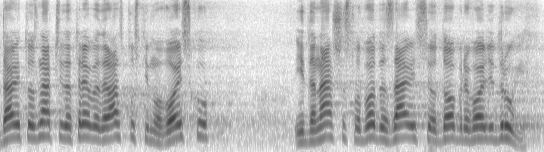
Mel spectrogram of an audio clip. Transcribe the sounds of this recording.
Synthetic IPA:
d̪alit̪o̞znaːt͡ʃid̪at̪ɾɛbad̪aɾaspust̪imoʋo̞jsku | id̪anaʃaslˠo̞bo̞d̪azaːʋisiod̪ːo̞bɾoʋo̞ʎed̪ɾuɡḭx

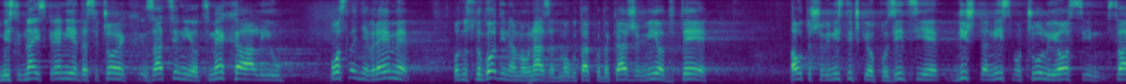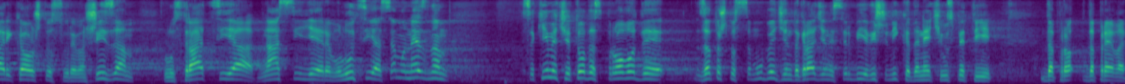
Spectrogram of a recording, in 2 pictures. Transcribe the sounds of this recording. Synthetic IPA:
mislimnajskɾenije̞d̪ase̞t͡ʃo̞ʋe̞kzat̪seniod̪sme̞xaːliu | po̞sled̪ɲe̞ʋɾeːme̞ | o̞d̪no̞sno̞ɡo̞d̪inamaunazad̪mo̞ɡut̪ako̞d̪akaːʒemːiːo̞d̪t̪eː | aut̪o̞ʃoʋinist̪it͡ʃke̞opo̞zit̪sije̞niʃt̪aniːsmo̞t͡ʂulio̞simst̪ʋaːɾikao̞ʃt̪o̞suɾeʋanʃizamlust̪ɾaːt̪sijanaːsiʎe̞ɾeʋo̞luːt̪sijasamo̞neznam | sakime̞t͡ɕet̪o̞ːd̪aspɾo̞ʋo̞d̪ezat̪o̞ʃt̪o̞samubed͡ʑend̪aɡɾad͡ʑanesr̩bije̞ʋiʂenikad̪aneːt͡ɕeuspet̪i | d̪ad̪apɾeʋaɾi

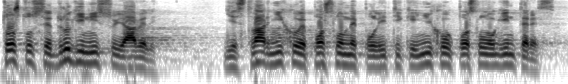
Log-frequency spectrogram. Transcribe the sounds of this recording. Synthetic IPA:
t̪oːʃt̪o̞sed̪ɾuɡiniːsujaːʋilḭ | jest̪ʋaːɾɲixoʋe̞po̞slˠoʋnepolit̪ikeiɲixoʋoɡ̚poslˠoʋnoɡint̪eɾesḁ

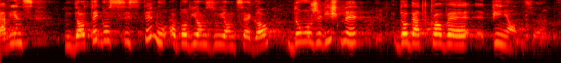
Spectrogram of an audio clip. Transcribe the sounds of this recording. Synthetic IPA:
avʲjɛnt̪s | d̪ɔt̪ɛɡɔsɘst̪ɛmuʔɔbɔvʲjɔ̃w̃zujɔnt̪sɛɡɔd̪ɔwɔʐɘlʲiɕmɘd̪ɔd̪at̪kɔvɛpʲjeɲɔ̃nd̪zɛ

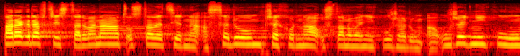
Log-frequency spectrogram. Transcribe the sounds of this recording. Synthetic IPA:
paɾaɡɾaft̪r̥ɪst̪advanaːt͡st̪ʔo̞t̪st̪avɛt͡sjɛdnaʔasɛdumpr̝̥ɛxo̞dnaːʔust̪ano̞vɛɲiːkuːraduːmʔa̰ʔuːr̝ɛdɲiːkuːm

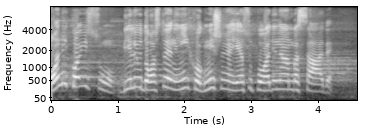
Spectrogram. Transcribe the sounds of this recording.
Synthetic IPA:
o̞niko̞jisubiːliud̪o̞st̪ojaniɲixoʋo̞ɡmiʃʎeɲajesupo̞je̞d̪ineambasaːd̪e

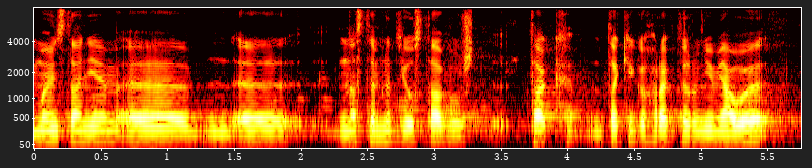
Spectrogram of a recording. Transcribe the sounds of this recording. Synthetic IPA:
mɔjimzd̪aɲɛm | nast̪ɛmpnɛd̪vʲɛust̪avɘjuʂt̪akt̪akʲɛɡɔxaɾak̚t̪ɛɾuɲɛmʲjawɘ

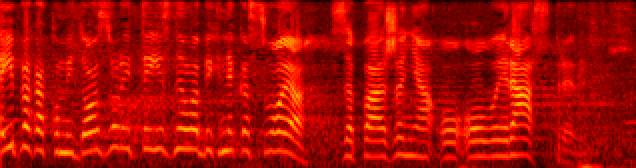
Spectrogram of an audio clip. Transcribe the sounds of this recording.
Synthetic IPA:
ipakako̞mid̪o̞zʋo̞lit̪e̞iznelˠabixnekasʋo̞ja | zapaːʒaɲaʔoʔoʋojɾaːspɾaʋḭ

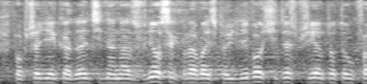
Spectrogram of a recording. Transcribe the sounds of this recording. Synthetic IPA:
fpɔpʂɛd̪ɲejkad̪ɛnt̪sʲjinanaʐvɲɔsɛk̚pɾavaispɾavʲed̪lʲivɔɕt͡ɕit̪ɛʂpʂɨjɛnt̪ɔt̪ɛ̃uxfa

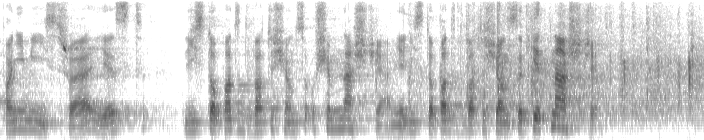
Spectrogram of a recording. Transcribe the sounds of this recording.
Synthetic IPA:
paɲemʲiɲistʂɛjɛst̪ | lʲist̪ɔpad̪ːvat̪ɘɕɔnt̪sɛɔɕɛmnaɕt͡ɕɛa̰ɲɛlʲist̪ɔpad̪ːvat̪ɘɕɔnt̪sɛpʲjɛt̪naɕt͡ɕɛ̰

